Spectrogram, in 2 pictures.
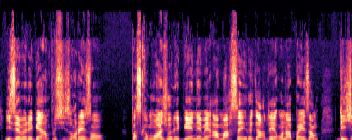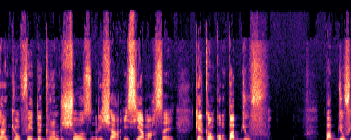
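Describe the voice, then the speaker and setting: A man's voice: a little high, no echo. A man with a Senegalese French accent hosting a talk radio show from a studio, talking animatedly and often turning to his co-host by name. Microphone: studio microphone.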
